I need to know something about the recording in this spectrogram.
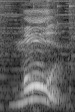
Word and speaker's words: more: मोर एम ओ आर ई मोर। So kids इसमें ओ और ई दोनों है। लेकिन जब हम ओ साउंड बोल रहे हैं तो ई साउंड ऑटोमेटिकली साइलेंट हो जाती है।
